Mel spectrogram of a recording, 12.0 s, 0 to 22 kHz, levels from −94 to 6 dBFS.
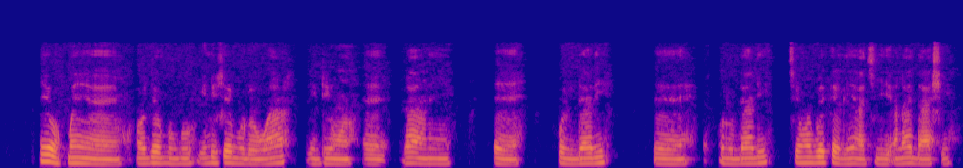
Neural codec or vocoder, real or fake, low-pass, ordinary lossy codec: none; real; none; none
